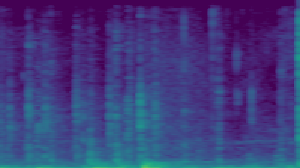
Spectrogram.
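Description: Computer keyboard being typed on: a few light, scattered key clicks over a faint low hum.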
